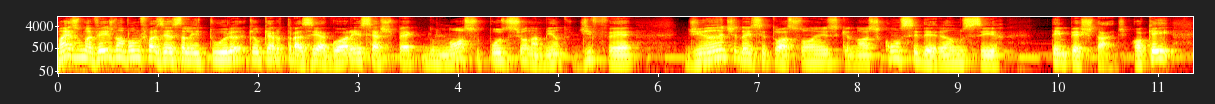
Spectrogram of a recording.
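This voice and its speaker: In an ordinary speaking voice, a man with a fairly high pitch speaks at a moderate pace with ordinary pitch variation. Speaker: preacher. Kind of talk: short devotional sermon. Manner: conversational.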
